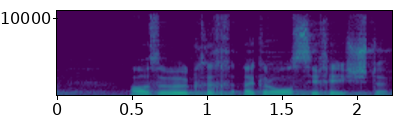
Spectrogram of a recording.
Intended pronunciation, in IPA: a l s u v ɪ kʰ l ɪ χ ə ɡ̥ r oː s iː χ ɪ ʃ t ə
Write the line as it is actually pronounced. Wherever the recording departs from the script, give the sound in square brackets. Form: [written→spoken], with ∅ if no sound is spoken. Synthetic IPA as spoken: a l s [u→o] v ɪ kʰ l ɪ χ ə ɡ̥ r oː s [iː→i] χ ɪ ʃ t ə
